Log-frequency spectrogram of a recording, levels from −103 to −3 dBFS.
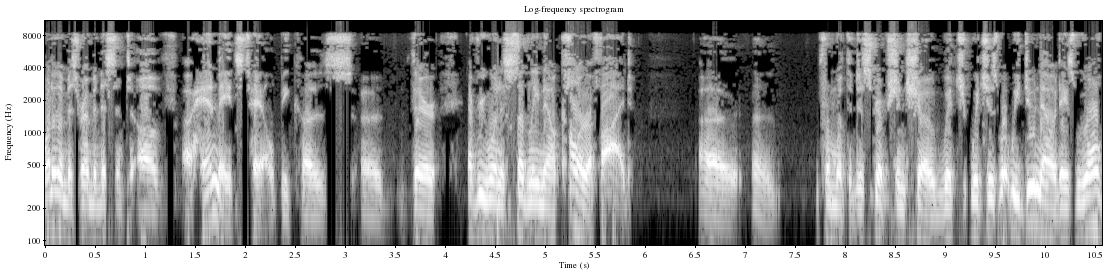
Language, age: English, 40-59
